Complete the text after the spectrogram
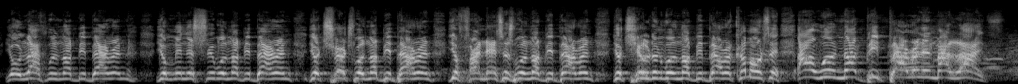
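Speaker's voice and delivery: loud shouted preaching, building to a climax; preaching at full force. Acted. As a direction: pound out every line to the congregation.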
